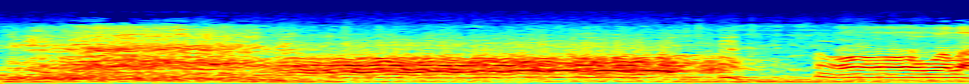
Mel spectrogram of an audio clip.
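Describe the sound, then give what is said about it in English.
A car engine grinds and churns as it's cranked, failing to catch, loud; it pauses briefly near the end, then starts whining and cranking again. Someone is trying to get the car started and it won't start. “I'm trying to get this dad-ratted car started, if you must know.”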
